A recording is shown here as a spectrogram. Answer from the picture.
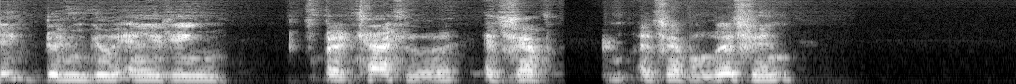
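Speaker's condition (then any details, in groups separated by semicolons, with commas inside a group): Cerebral palsy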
